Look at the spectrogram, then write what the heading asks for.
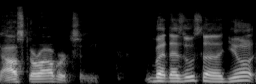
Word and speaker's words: Oscar Robertson: How much higher do you have to go on Oscar before you stop calling him Oscar Robinson and start calling him Oscar Robertson? You said what? Oscar Robertson?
